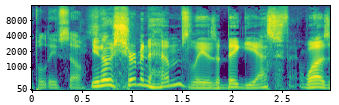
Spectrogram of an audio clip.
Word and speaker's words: Hemsley: Hemsley. Start. He no L. I mean one L. One L. Not Helmsley. I don't believe so. You know Sherman Hemsley is a big Yes.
